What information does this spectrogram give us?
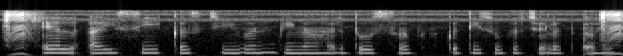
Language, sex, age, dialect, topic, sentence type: Chhattisgarhi, female, 18-24, Northern/Bhandar, banking, statement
